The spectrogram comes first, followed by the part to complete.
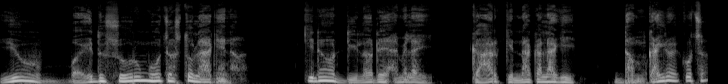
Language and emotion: Nepali, fearful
